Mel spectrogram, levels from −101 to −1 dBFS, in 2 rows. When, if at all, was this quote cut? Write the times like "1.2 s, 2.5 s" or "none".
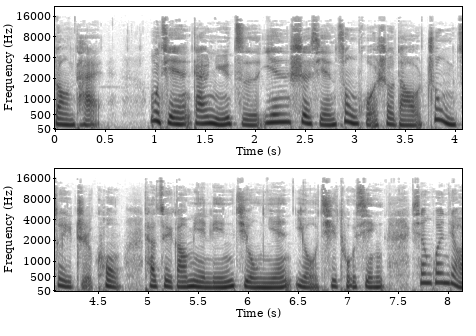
4.9 s

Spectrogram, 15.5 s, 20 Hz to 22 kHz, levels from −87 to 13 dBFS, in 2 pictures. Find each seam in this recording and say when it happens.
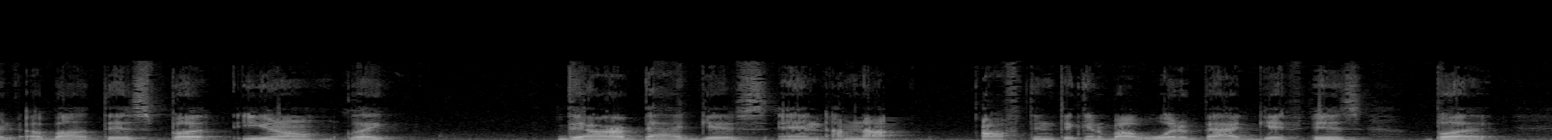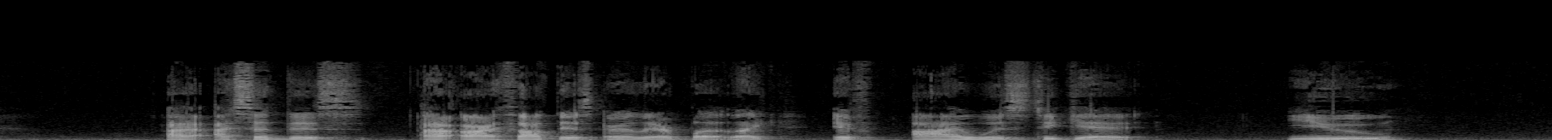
none

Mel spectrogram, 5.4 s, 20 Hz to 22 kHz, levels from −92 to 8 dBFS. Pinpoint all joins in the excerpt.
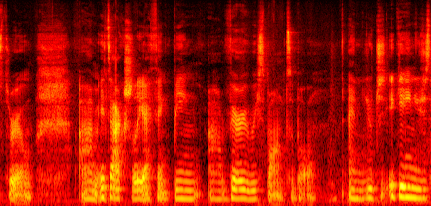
none

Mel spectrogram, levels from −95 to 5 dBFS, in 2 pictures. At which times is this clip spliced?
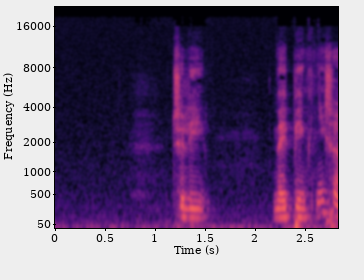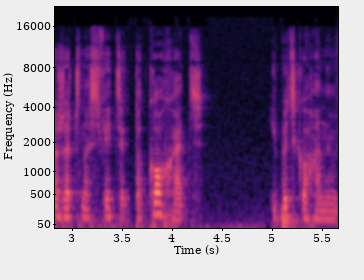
3.6 s

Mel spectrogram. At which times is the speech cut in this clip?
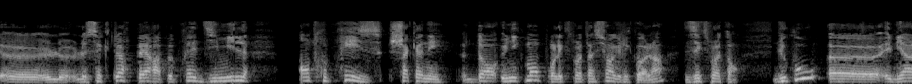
7.7 s

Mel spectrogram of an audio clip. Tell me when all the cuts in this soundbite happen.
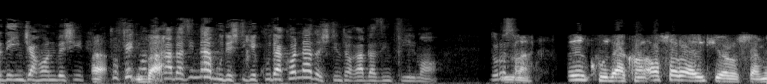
5.2 s

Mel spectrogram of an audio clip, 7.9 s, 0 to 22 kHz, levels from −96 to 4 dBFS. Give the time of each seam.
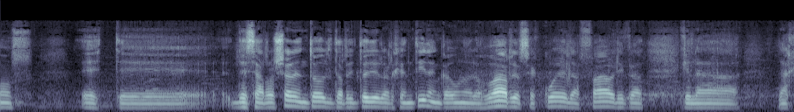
6.8 s

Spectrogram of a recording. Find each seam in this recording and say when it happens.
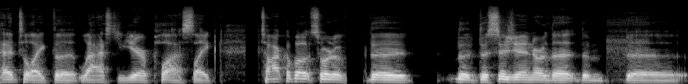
3.5 s, 5.8 s

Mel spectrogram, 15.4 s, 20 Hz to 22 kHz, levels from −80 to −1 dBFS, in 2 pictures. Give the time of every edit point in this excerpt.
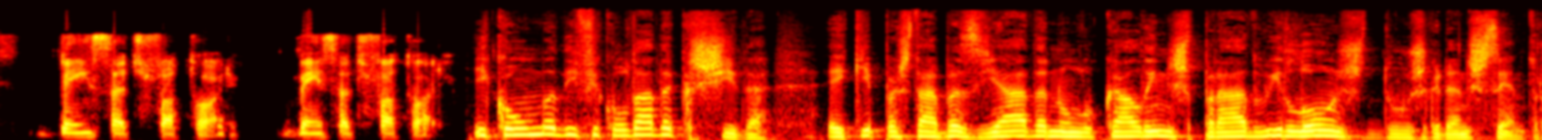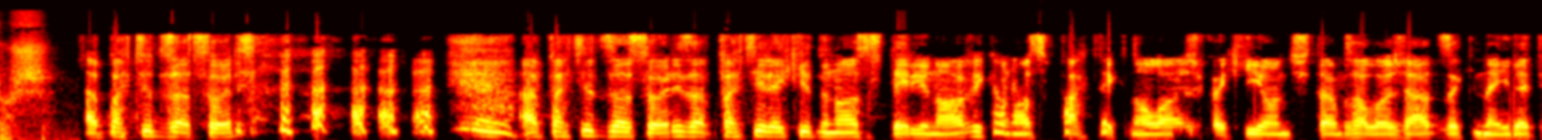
none

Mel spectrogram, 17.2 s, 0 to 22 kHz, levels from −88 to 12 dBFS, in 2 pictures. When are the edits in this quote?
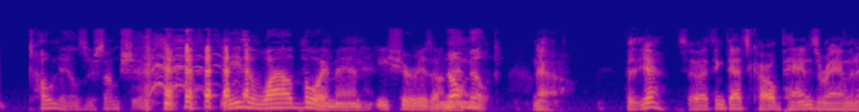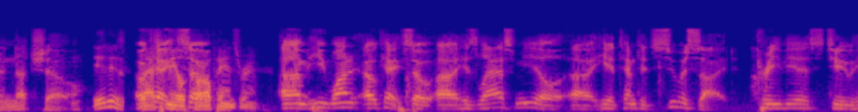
5.1 s, 9.8 s

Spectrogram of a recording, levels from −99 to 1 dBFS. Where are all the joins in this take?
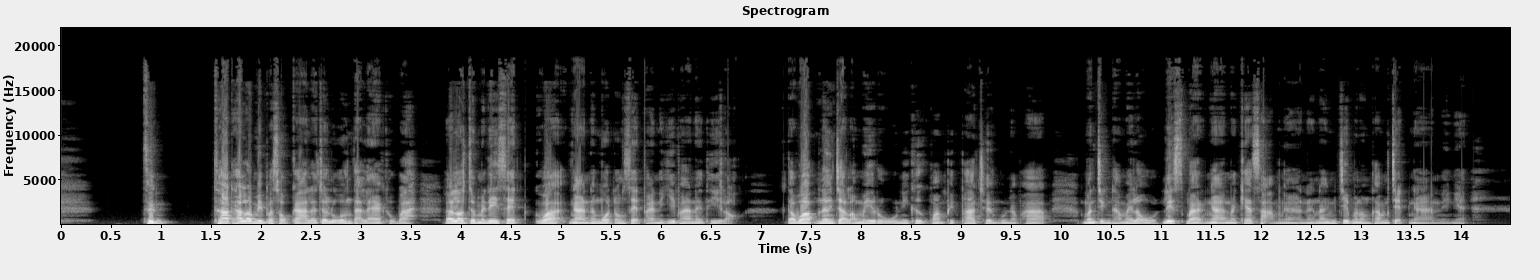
none

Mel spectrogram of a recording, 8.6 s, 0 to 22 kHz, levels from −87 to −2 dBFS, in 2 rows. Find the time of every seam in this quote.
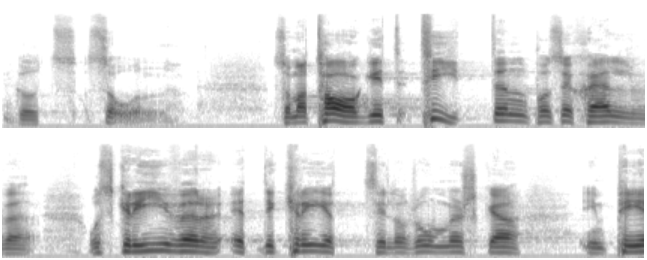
4.5 s

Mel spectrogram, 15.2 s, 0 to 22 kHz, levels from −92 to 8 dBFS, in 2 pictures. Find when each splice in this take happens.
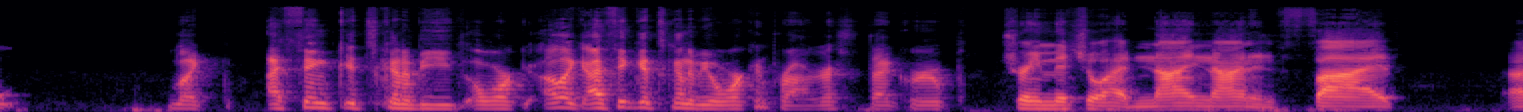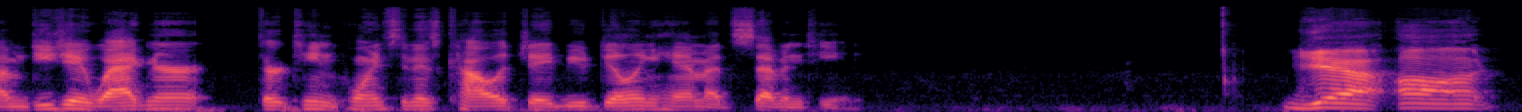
4.8 s

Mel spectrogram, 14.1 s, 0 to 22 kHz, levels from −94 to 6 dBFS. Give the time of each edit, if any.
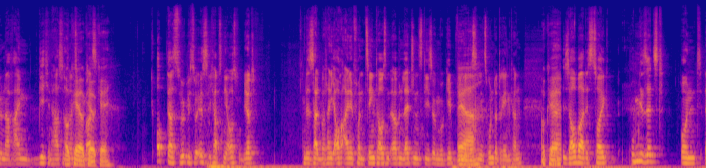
11.2 s

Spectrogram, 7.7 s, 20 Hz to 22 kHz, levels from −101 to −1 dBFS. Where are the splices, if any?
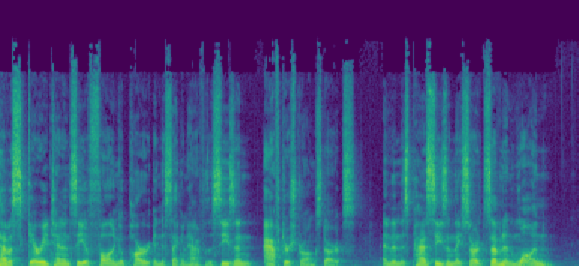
5.0 s

